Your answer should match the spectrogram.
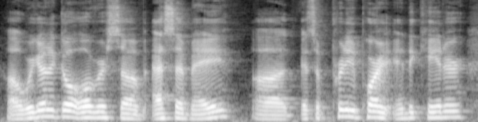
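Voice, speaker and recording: A man's voice: on the high side, brisk. Stuffy-nosed man explaining trading charts. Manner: casual, many "uh" fillers, talks while pointing at a chart. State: sick, a little stuffy. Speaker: trading channel presenter. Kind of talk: screen-share chart tutorial.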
